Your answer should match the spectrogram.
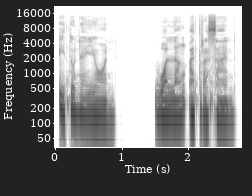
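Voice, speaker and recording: Woman storyteller doing scripted romance drama, lowish voice, dry sound no room. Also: steady tone, slow, mellow, dry recording. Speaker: storyteller, narrator.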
